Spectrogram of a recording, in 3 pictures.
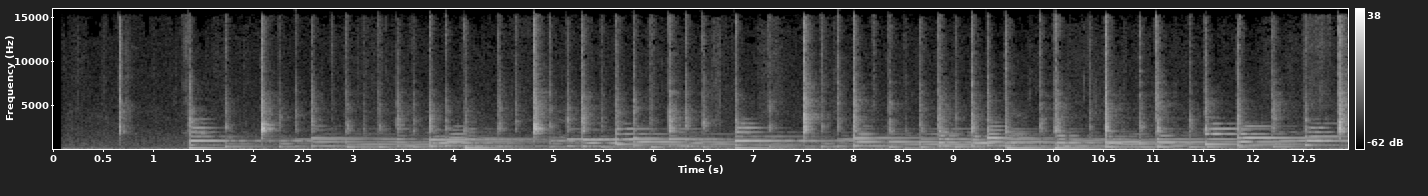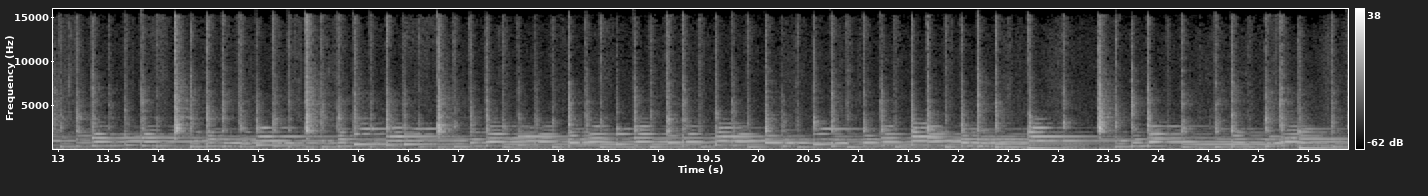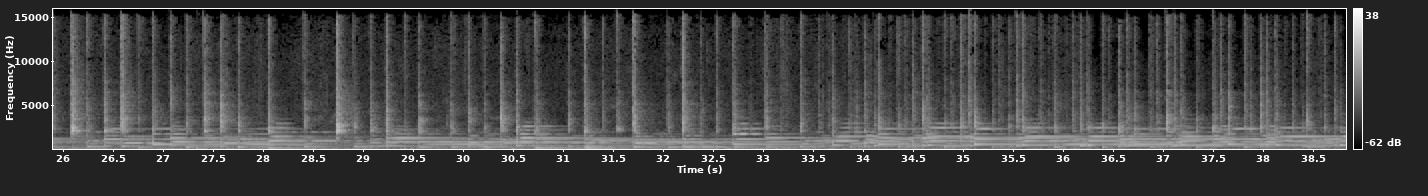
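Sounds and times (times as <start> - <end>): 
hang drum meditation music: 0.6 - 38.8.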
